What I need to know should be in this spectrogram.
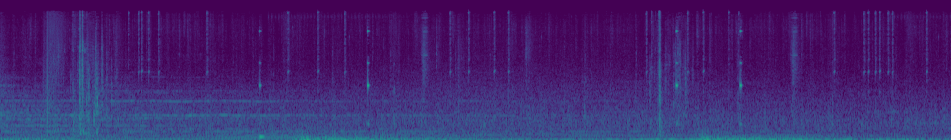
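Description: Soft clicks sound as items are picked up.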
